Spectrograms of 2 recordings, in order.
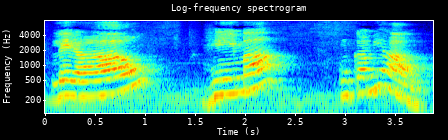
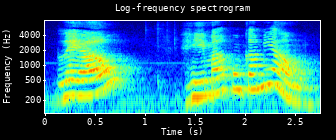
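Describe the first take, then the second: First: LEÃO stretched very slowly, then pauses before "rima" and "com caminhão"; drawn-out demonstration. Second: Said in the usual way. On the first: Shown as a demonstration. Teacher repeats rhyme, stretching it out.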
